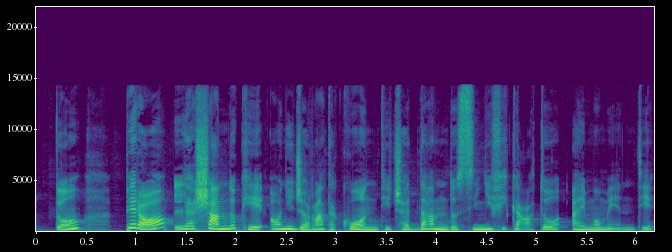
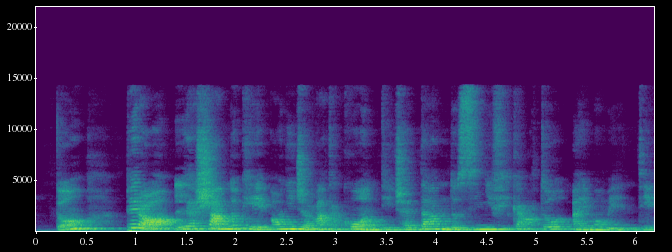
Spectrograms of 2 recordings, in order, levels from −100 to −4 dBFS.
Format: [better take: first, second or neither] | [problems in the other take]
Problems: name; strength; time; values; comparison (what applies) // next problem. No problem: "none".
first | off-mic speech; far // room echo; noticeable; dies away in 0.6 s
